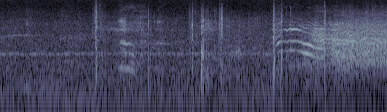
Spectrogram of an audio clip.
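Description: Tennis balls are struck with sharp pops in a rally.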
